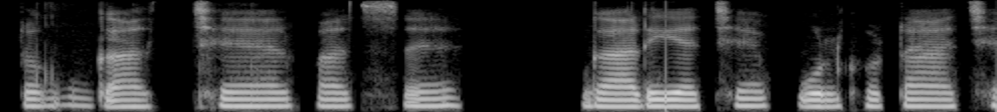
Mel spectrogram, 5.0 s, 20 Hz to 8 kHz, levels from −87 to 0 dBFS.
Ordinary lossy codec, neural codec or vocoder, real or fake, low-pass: none; none; real; none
